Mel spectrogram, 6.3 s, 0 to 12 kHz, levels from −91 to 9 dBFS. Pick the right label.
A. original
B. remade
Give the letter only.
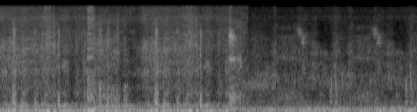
A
